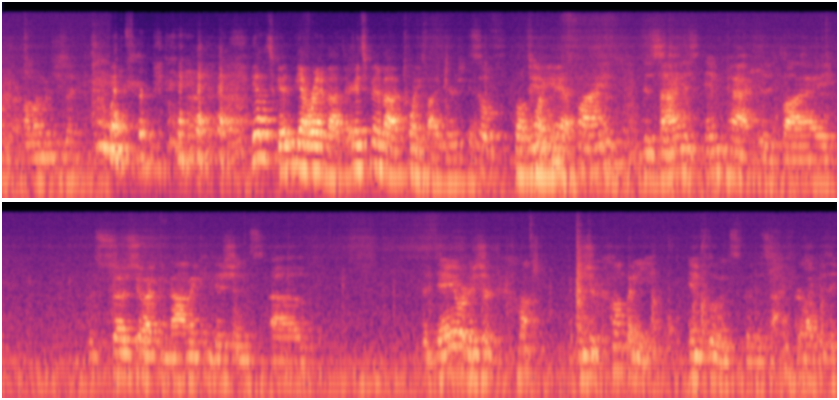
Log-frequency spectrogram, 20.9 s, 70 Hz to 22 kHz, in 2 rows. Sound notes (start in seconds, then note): 1.1 laughter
